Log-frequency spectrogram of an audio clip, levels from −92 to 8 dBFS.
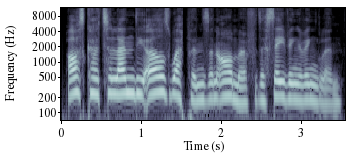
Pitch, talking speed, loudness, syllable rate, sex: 200 Hz, 235 wpm, -17 LUFS, 5.3 syllables/s, female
